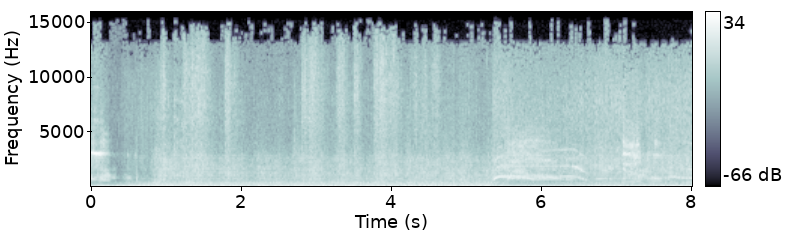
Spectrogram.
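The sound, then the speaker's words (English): Explosive demolition of the Kingdome stadium in Seattle, its 5,500 drilled holes mostly filled with explosives, heard from about a mile away: a loud, continuous roar of rolling booms and rumble that rattles the ground for about five seconds, then a softer rumble with wavering whistles and faint crowd voices. “There are 5,500 holes drilled in that building right now. Most of them are filled with explosives.”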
